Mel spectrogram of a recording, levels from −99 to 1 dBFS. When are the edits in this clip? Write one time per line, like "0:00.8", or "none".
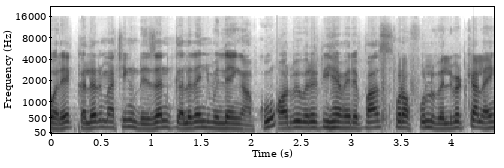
0:02.3
0:03.4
